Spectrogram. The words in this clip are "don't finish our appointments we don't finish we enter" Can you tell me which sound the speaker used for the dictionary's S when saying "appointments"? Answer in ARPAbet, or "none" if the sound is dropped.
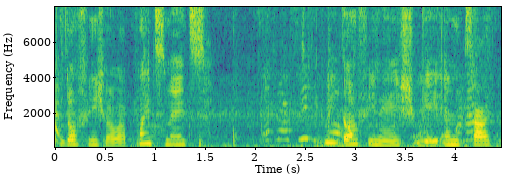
none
